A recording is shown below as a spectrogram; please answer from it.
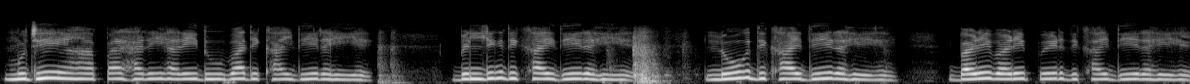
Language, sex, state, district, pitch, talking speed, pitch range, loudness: Hindi, female, Chhattisgarh, Rajnandgaon, 245 Hz, 125 wpm, 230-255 Hz, -15 LUFS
